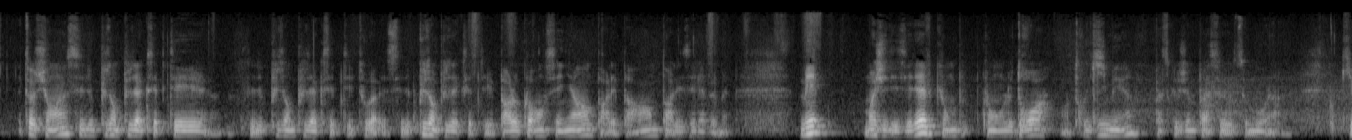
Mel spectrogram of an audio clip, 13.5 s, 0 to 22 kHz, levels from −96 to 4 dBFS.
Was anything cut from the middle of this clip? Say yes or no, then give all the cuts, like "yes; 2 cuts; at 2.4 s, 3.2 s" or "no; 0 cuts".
no; 0 cuts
